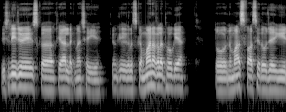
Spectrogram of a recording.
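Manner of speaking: normal talking voice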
